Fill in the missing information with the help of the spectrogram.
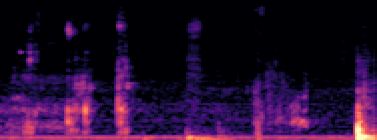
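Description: Someone sips and slurps a hot oat milk drink with a little coffee and salt in it, with soft wet mouth clicks and small swallows, then one louder slurp at the end. Nobody speaks.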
